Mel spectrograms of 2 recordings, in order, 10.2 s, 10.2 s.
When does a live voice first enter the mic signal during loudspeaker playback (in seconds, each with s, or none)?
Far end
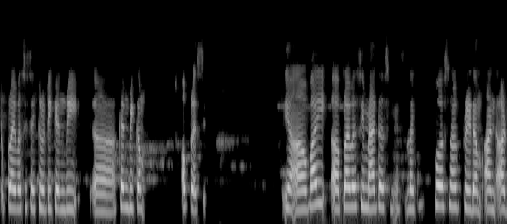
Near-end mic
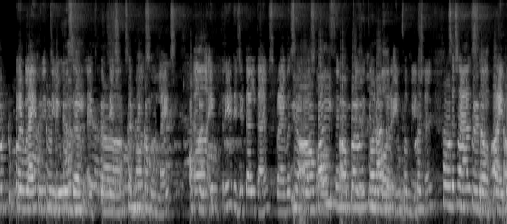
0.3 s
